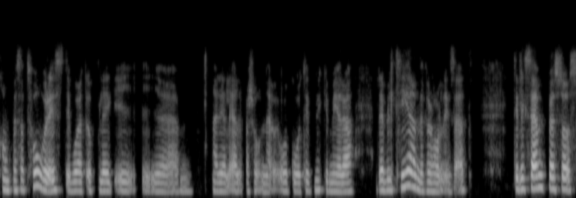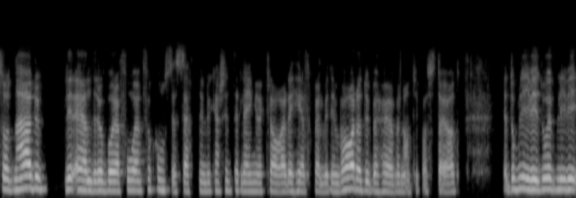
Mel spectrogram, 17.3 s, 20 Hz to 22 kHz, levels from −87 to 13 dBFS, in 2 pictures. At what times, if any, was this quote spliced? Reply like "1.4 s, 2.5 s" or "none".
none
